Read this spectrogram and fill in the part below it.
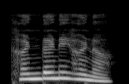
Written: ಖಂಡಣಿಹಣ

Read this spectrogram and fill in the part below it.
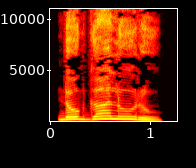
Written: ಡೊಗ್ಗಾಲೂರು

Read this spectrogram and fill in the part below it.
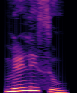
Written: ಮುಳಿಸು

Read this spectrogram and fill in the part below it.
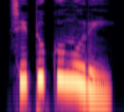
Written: ಚಿಟುಕುಮುರಿ

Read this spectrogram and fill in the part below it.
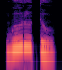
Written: ಗುರುತು

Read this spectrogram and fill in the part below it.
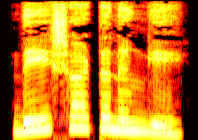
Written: ದೇಶಾಟನಂಗೆಯ್

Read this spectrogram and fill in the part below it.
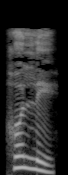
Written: ಹೊಲ್ಲೆ

